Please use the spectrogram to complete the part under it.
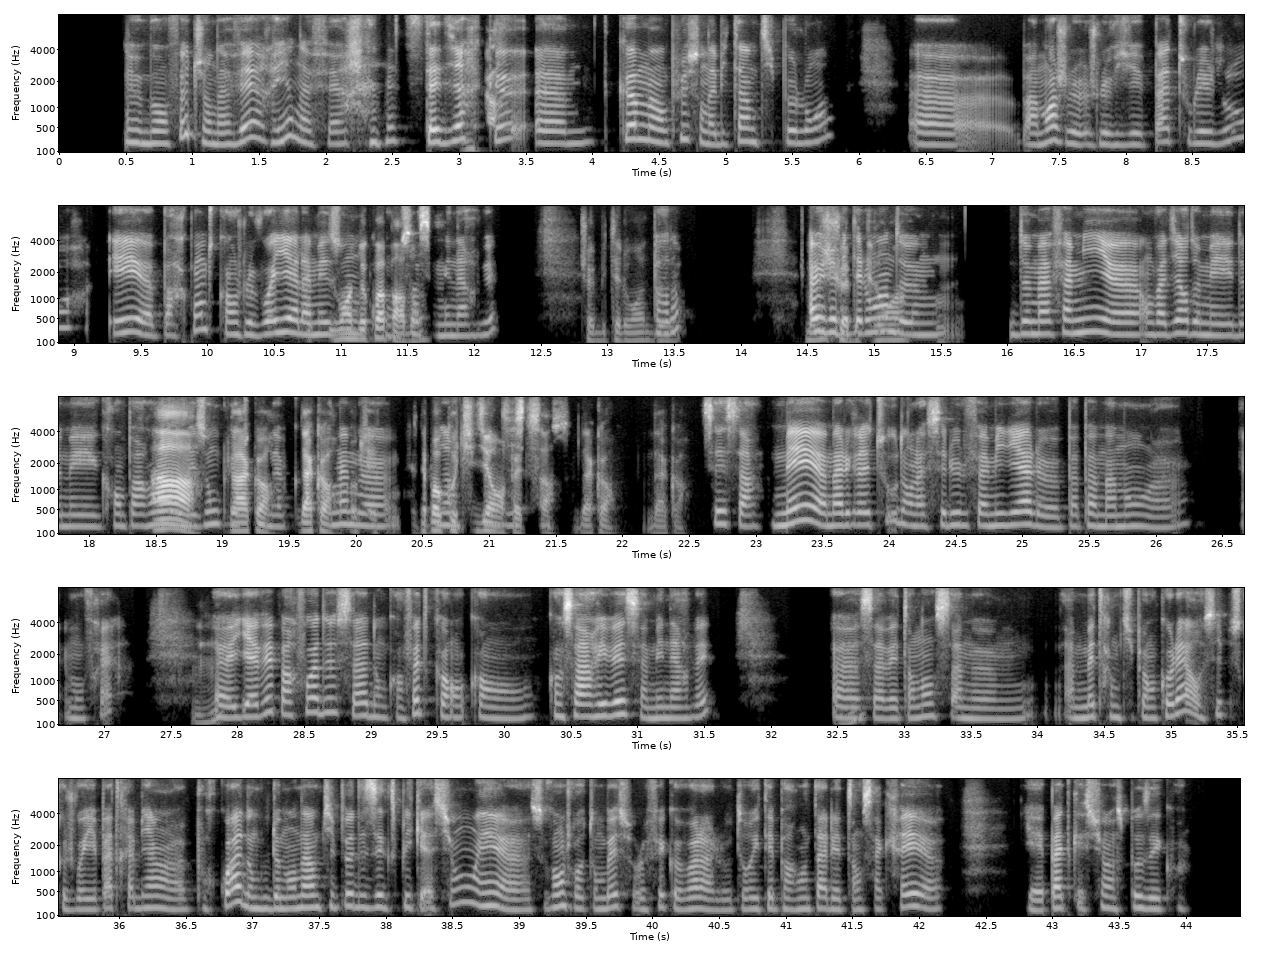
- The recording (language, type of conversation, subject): French, podcast, Comment les rôles de genre ont-ils évolué chez toi ?
- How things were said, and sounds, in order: chuckle; other background noise; unintelligible speech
